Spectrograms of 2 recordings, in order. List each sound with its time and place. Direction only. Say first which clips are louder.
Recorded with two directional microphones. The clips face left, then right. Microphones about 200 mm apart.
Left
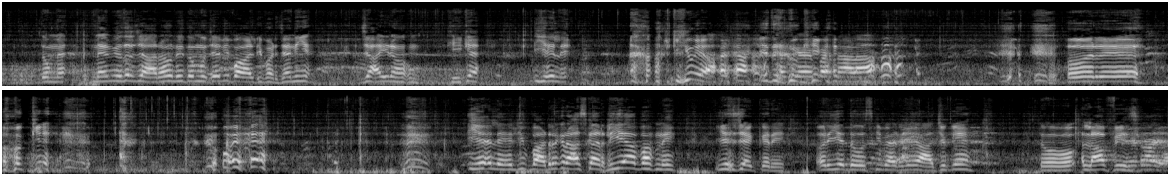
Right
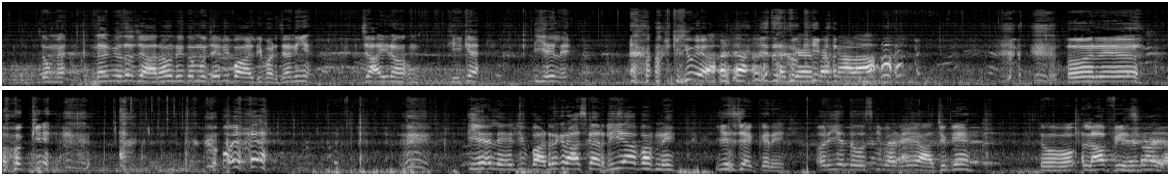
0.4 s a man's voice: left 2 dB; 5° right (ahead or behind)
6.2 s speech: right 1 dB; 15° right (ahead or behind)
7.2 s speech: right 2 dB; 30° right (ahead or behind)
7.6 s a man's voice: right 1 dB; centre (ahead or behind)
13.7 s speech: left 4 dB; 15° left (ahead or behind)
15.7 s a man's voice: left 2 dB; 10° right (ahead or behind)
19.8 s speech: left 6 dB; 10° left (ahead or behind)
20.8 s a man's voice: left 1 dB; 10° right (ahead or behind)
